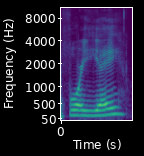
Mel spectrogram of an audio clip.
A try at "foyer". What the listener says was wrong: No R in it. It's not foyer. It's foyer.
